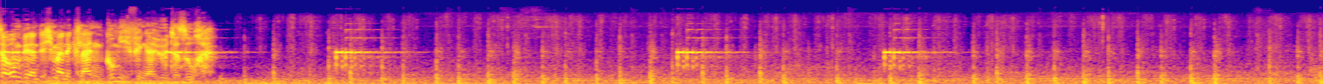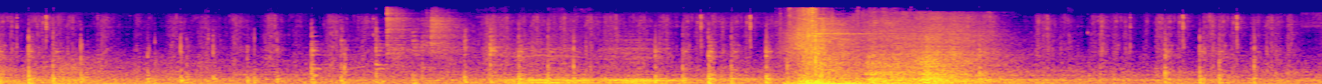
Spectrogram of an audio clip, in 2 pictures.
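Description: Footsteps tap steadily on a hard metal floor.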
